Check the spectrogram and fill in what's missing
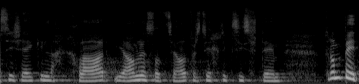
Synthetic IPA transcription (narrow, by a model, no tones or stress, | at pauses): ɑsɪʃɛɪɡ̥ən̩t̪ləχkʰlɑːɾiɑʊnəsɔt͡sjɑːlfɛɾzɪχːəɾɪksisteːm | d̥ɾʊmb̥ɪt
